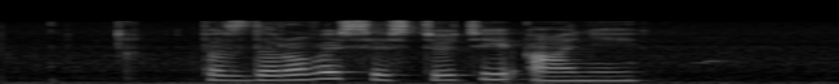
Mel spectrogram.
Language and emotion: Russian, neutral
